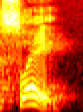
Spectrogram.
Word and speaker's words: sleigh: It's Santa Claus, and he's riding on a sleigh. This thing is called a sleigh. Pronunciation, sleigh. Use the sound A like pay and day.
